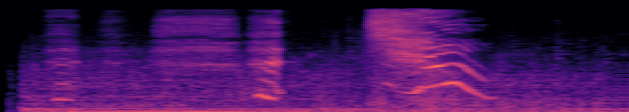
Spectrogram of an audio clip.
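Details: Sneezing: a sharp in-breath then an explosive, hissing burst with a voiced tail, cartoon-style; one character sneezes often and wipes snot on another, who may sneeze at the same moment at the end.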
